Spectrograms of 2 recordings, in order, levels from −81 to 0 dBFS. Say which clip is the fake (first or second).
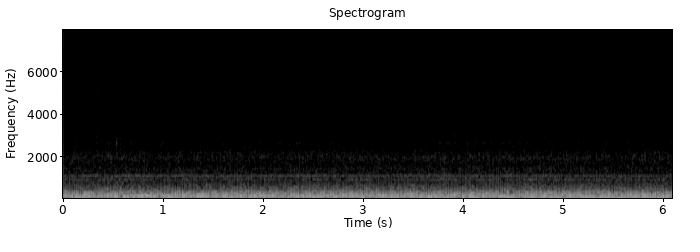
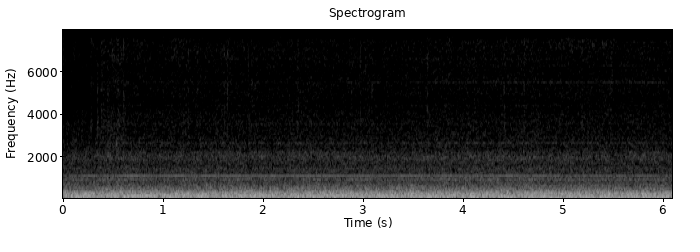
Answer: first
